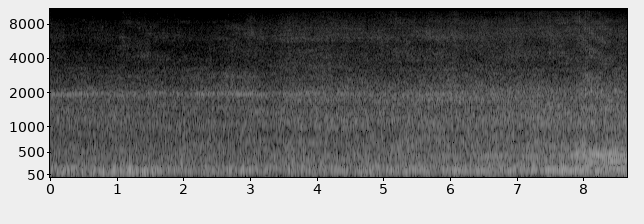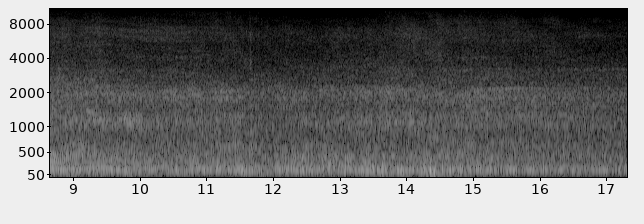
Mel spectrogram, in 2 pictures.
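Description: Outdoor background noise with a motor vehicle's engine passing: it swells to its loudest about halfway through, then fades again.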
